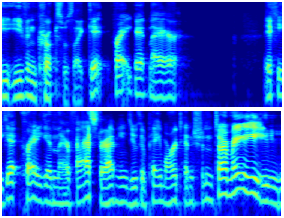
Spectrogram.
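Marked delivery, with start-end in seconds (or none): 1.2-7.5 put-on high old man voice, me drawn out. Imitating Crooks asking for Craig to be brought in: Crooks old man voice. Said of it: "got, like, an old man voice".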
